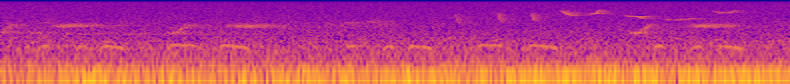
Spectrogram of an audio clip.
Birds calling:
Red-eyed Dove (Streptopelia semitorquata)

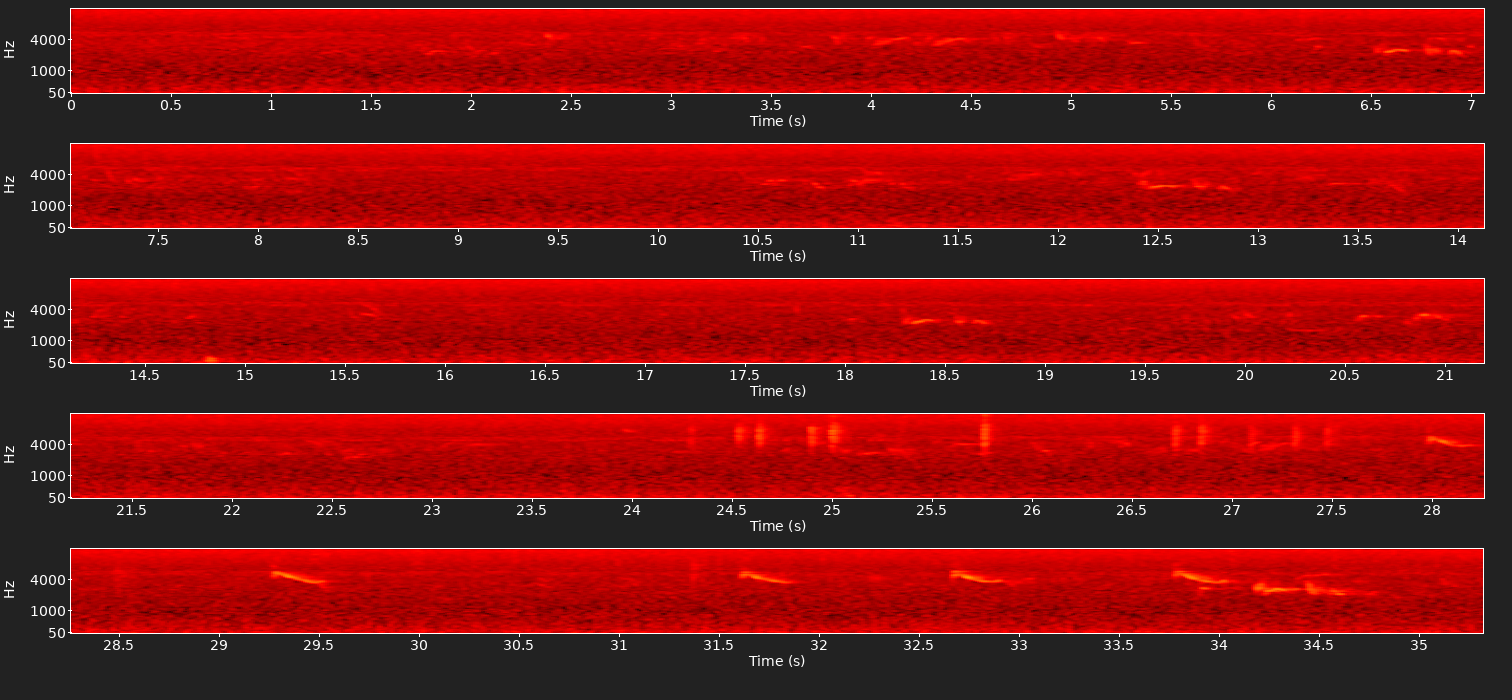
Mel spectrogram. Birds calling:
Common Bulbul (Pycnonotus barbatus), Variable Sunbird (Cinnyris venustus)

